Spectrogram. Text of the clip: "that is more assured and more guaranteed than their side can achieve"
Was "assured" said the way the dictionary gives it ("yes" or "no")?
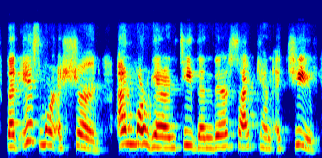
yes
